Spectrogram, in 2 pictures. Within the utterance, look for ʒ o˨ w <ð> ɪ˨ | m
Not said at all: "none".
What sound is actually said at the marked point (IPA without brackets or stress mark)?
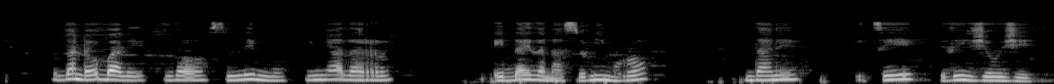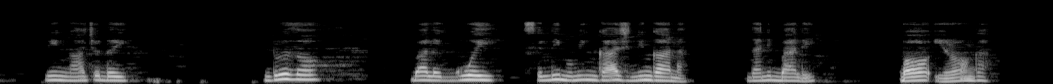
ʒ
